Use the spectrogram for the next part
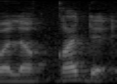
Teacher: kalau walaqad ni Qalqalah kubra sebab berada di hujung perkataan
